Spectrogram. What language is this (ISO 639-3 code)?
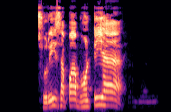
ssi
